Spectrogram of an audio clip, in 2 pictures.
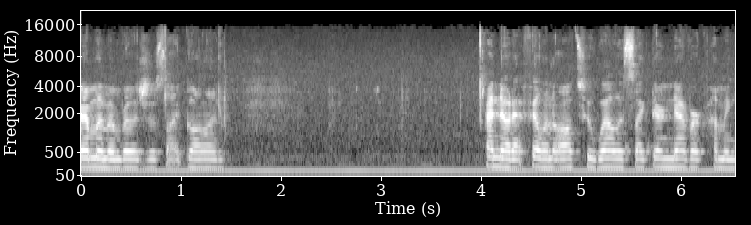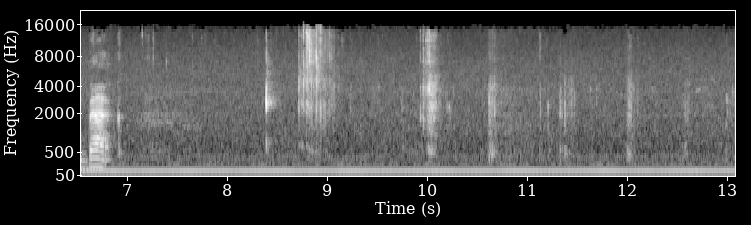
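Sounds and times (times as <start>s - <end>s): low hum: 0.0s - 13.0s
crunching taco shell: 8.4s - 9.2s, 9.9s - 13.0s.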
